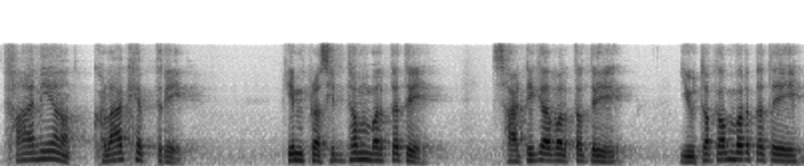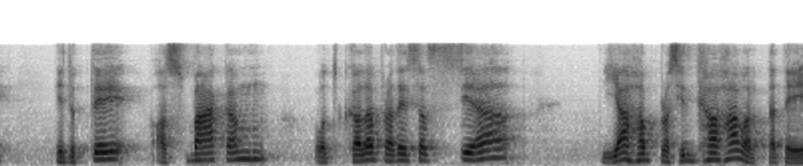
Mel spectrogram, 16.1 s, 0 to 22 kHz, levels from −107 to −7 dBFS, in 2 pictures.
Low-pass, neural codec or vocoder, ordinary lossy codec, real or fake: 7.2 kHz; codec, 16 kHz in and 24 kHz out, 0.6 kbps, FocalCodec, streaming, 2048 codes; none; fake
